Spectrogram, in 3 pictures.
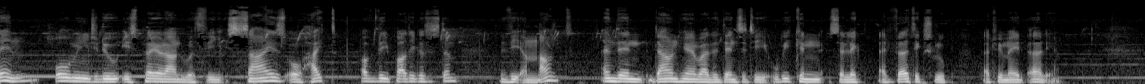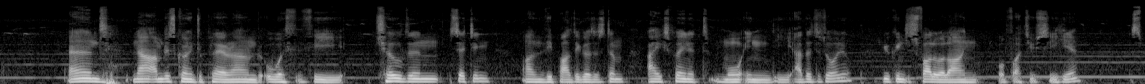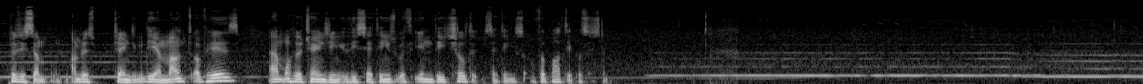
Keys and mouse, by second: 3.3-5.3 drag, 9.7 click, 12.3 click, 12.3 middle click, 12.5 click, 18.7-20.0 drag, 24.7 click, 26.5 click, 27.1 click, 27.5 middle click, 29.3 shift+z, 31.2-32.7 drag.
